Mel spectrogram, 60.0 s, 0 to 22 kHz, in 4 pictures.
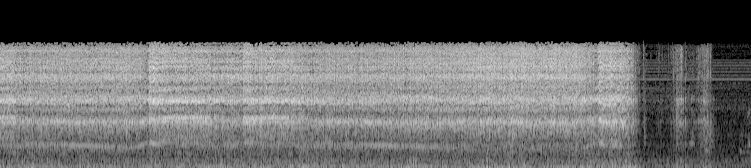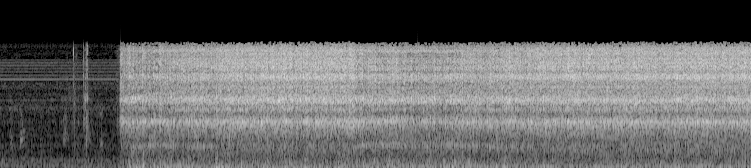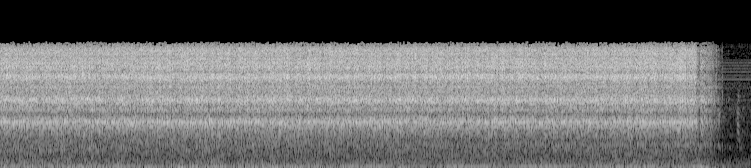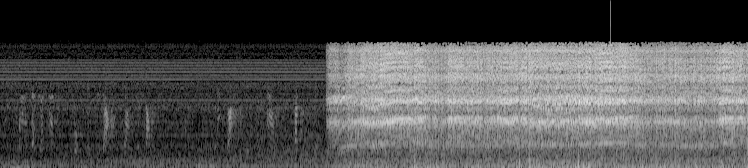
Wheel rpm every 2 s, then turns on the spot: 160, 160, 160, 160, 160, 160, 50, 0, 20, 150, 160, 160, 160, 160, 160, 160, 160, 160, 160, 160, 160, 150, 10, 0, 0, 20, 150, 160, 160, 160.
12-14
